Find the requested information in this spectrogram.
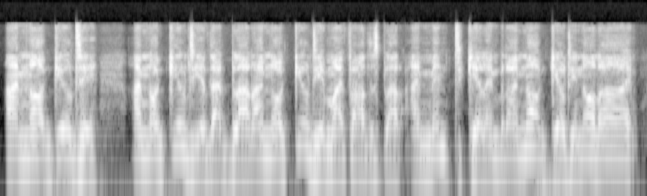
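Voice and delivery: high, desperate protest of innocence; shouting aloud. A narrator's reading. Mitya to the officials, crying out high. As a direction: cry out your innocence to the room. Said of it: "and shouted aloud".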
